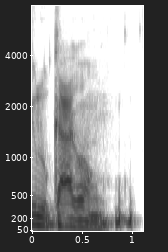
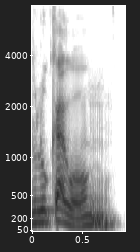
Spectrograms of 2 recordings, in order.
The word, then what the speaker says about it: glucagón: Y es que el glucagón, que no es tan conocido, a mí me gusta decirlo, hay gente que dice glucagón, pero como tiene acento en la O es glucagón, yo lo siento.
